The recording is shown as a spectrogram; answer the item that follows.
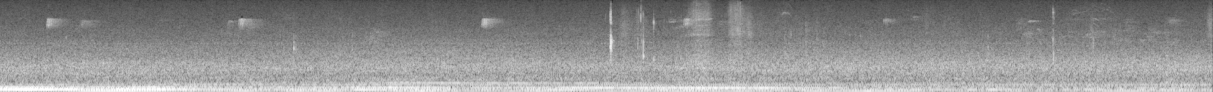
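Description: Quiet backyard ambience: a steady low hum with faint, short high chirps now and then, and a few soft clicks about six to seven seconds in.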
